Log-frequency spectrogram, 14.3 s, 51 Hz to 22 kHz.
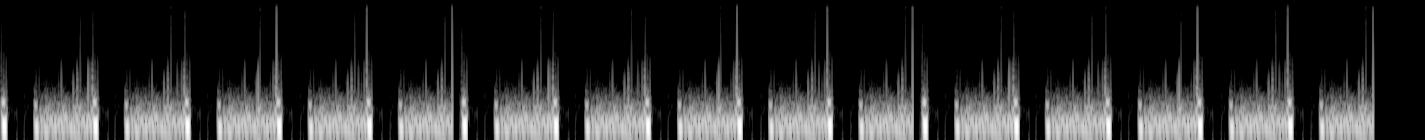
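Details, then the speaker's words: Bell of stethoscope pressed lightly at the cardiac apex, patient in left lateral position: regular heartbeat near 66 a minute with a low-pitched rumbling diastolic murmur filling the pause, mitral stenosis. "murmur is heard at the cardiac apex with the patient in the left lateral position using the bell of the stethoscope pressed lightly to the chest wall"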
